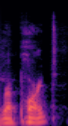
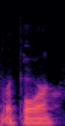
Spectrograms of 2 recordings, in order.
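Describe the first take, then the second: First: The word sounds like 'report'. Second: The word sounds like 'rapport'. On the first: The speaker calls it wrong. "They don't even pronounce it right. They say report" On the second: The speaker calls it right. "Not rapport"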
